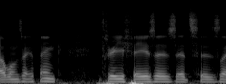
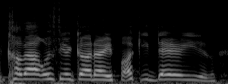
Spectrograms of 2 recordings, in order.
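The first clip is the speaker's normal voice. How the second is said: retold scream; 10 semitones higher than usual. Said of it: "like, screaming".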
